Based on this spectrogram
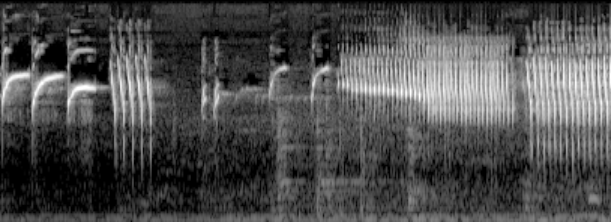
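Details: Orange-red red factor canary singing: rising upslurred whistles, short fast stuttered trills, a pause, then a long rolling buzzy trill and a final rapid trill, with a faint low hum beneath.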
